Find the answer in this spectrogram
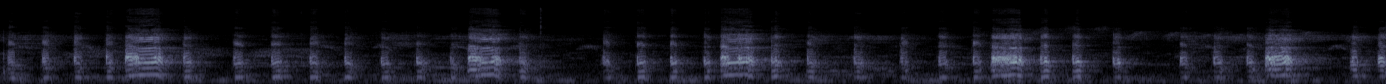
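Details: Hen cackling after laying an egg, quieter: quick choppy clucks in runs, each run peaking in a long harsh squawk, four such peaks in total.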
